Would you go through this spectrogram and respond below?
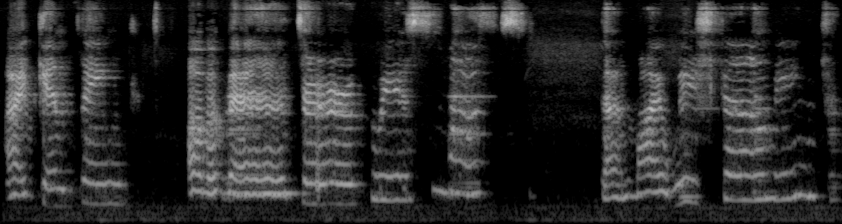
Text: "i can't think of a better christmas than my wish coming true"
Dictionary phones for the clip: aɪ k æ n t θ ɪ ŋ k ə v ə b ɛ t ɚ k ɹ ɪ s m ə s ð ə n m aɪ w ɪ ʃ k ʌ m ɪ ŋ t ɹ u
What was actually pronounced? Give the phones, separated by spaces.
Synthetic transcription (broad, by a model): aɪ k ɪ n θ ɪ ŋ k ə v ə b ɛ t ɚ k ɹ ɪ s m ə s ð ə n m aɪ w ɪ ʃ k ʌ m ɪ ŋ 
